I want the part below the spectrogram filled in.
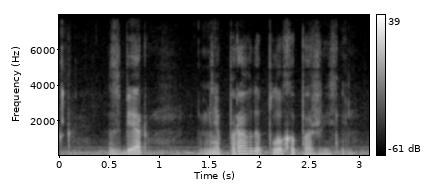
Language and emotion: Russian, sad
